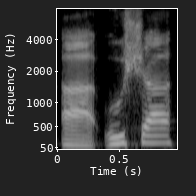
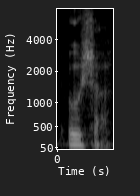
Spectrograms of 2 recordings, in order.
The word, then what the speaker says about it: Usha: This is hard to pronounce. Usha That's it. Usha.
